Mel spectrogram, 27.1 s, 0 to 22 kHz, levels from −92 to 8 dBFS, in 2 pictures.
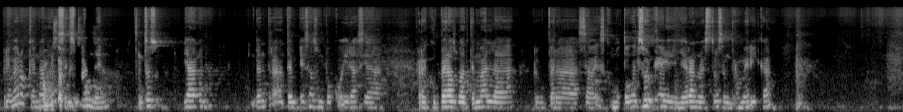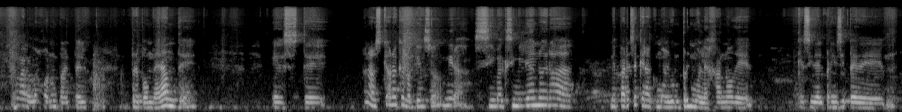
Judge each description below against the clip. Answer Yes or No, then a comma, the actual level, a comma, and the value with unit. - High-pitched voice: Yes, high, 195 Hz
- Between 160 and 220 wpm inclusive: No, average, 135 wpm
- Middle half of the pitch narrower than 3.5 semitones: Yes, average, 2.8 semitones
